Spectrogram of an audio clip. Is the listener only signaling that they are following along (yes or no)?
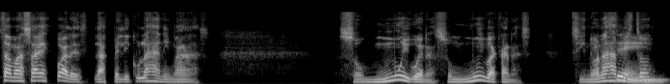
yes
